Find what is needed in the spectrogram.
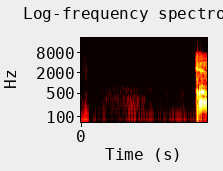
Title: #FAIRYTOK || Yes I have a cough😭✨ || #rp #fairy #fypシ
